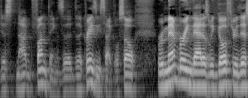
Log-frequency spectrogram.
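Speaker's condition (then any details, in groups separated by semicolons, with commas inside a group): No condition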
